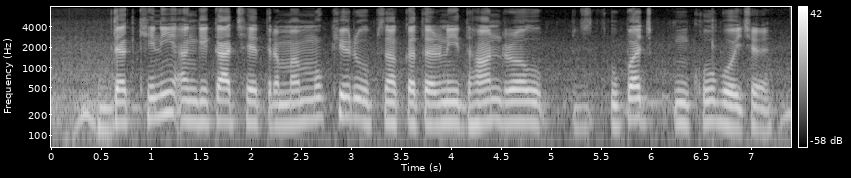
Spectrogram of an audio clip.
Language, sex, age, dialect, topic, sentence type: Maithili, male, 18-24, Angika, agriculture, statement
